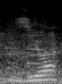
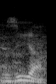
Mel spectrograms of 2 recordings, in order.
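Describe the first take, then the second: First: The middle consonant is a clear L sound. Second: The middle consonant has no L sound. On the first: The speaker calls it wrong. "Not not Zila" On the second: The speaker calls it right. "when you pronounce the L's a little differently"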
